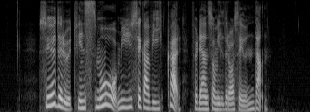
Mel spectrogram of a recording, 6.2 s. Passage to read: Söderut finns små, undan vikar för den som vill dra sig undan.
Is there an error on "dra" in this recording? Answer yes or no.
no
